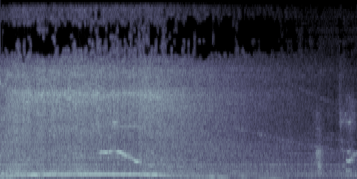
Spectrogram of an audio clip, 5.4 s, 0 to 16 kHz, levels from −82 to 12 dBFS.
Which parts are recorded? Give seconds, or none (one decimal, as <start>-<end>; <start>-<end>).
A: none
